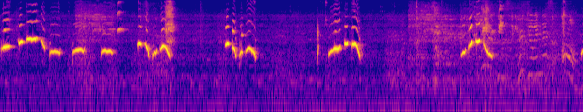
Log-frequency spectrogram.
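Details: Happy cockatiel trained to sing whistles looping phrases of arched, downslurred notes separated by pauses, with faint background hiss building toward the end under the final whistles.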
